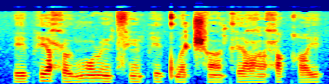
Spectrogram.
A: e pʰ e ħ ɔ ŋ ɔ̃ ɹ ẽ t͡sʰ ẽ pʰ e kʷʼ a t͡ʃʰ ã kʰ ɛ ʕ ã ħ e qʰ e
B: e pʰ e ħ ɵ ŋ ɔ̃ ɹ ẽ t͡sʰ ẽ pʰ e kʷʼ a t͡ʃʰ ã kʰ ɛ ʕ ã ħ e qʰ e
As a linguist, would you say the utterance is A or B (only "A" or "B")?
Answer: B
